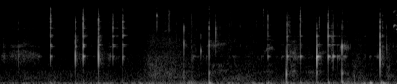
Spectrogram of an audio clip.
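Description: A small, round metal Vaseline lip balm tin with a green lid, closed and held close to the mic, is tapped rapidly with long acrylic nails. The result is a quick, irregular series of bright, dry clicks and clinks with almost no ring, centered around 1.4 kHz over a faint background hiss.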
